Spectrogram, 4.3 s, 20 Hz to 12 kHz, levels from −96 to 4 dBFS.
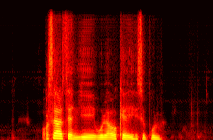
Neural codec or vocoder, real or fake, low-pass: codec, 16 kHz in and 24 kHz out, 0.6 kbps, FocalCodec, streaming, 2048 codes; fake; 10.8 kHz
